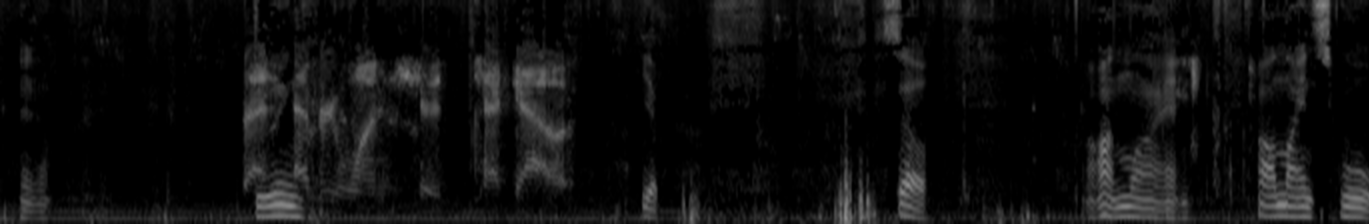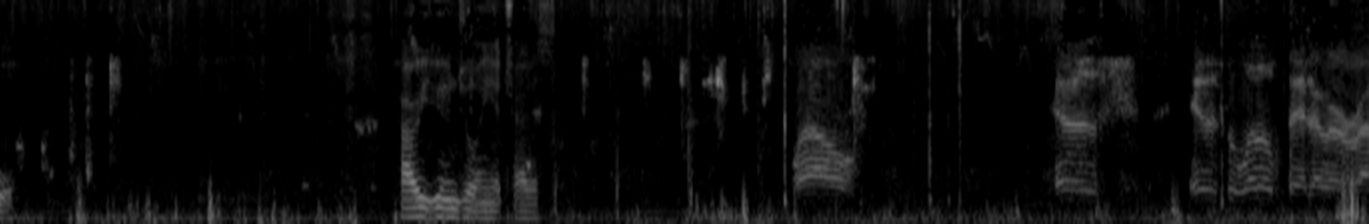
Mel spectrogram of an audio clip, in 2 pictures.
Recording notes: Here we walk and talk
